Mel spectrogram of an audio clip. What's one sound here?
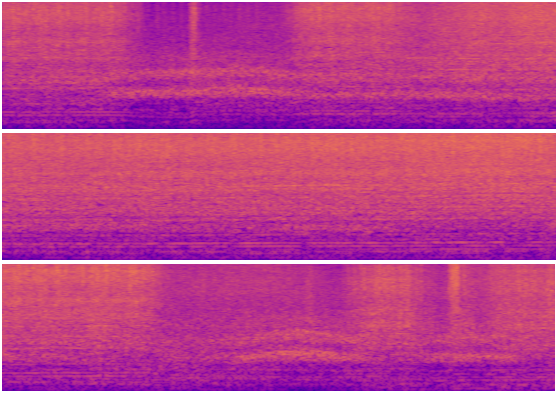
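Tyres squeal through a turn.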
